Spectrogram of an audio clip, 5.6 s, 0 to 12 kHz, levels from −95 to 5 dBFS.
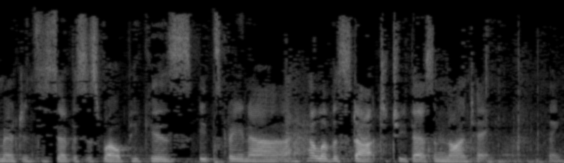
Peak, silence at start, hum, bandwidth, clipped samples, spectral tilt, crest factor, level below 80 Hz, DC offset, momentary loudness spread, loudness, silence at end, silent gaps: -16 dBFS; 0 s; none; 12 kHz; under 0.1%; -4 dB/octave; 22 dB; -84 dBFS; under 0.1%; 12 LU; -37 LUFS; 0 s; none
